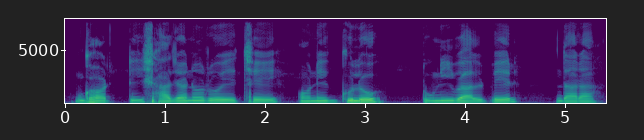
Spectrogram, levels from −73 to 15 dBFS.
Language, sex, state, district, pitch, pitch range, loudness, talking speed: Bengali, male, West Bengal, Alipurduar, 130 Hz, 125-140 Hz, -17 LUFS, 80 wpm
